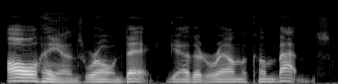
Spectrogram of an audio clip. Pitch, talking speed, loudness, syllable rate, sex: 120 Hz, 160 wpm, -20 LUFS, 4.8 syllables/s, male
